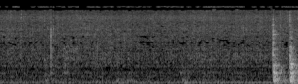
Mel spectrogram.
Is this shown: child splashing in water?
no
